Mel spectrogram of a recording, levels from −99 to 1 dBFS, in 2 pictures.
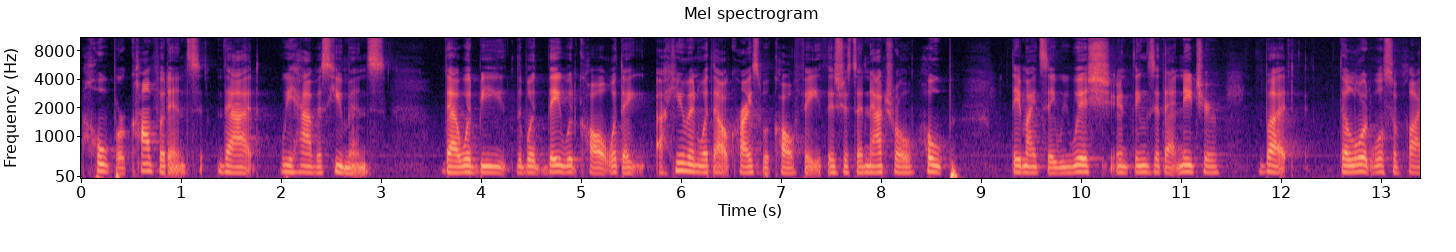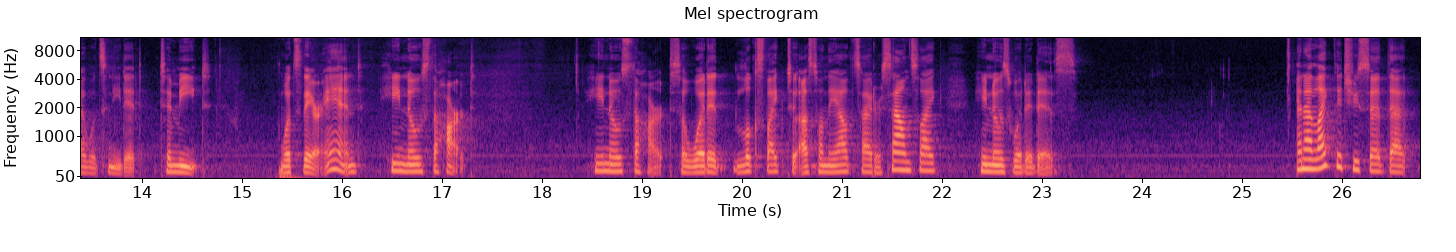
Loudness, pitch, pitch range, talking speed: -24 LUFS, 150 Hz, 145-165 Hz, 190 wpm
